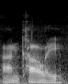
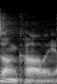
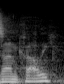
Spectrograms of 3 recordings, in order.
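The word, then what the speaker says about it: Oncale: Um, I mentioned Price Waterhouse, and then the, the final one is uh, I think it's pronounced actually Ankal, uh, Ankal, but I've always called it Ankali. But you're right. It is Oncali.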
